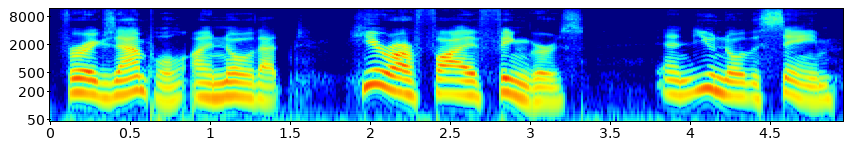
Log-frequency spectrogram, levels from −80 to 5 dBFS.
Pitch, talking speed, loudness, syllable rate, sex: 165 Hz, 170 wpm, -19 LUFS, 4.7 syllables/s, male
